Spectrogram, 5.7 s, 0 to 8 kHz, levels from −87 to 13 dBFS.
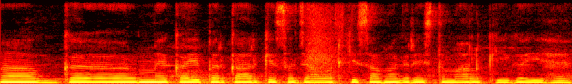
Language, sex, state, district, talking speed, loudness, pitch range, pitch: Hindi, female, Bihar, Vaishali, 145 wpm, -11 LUFS, 185-195 Hz, 190 Hz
